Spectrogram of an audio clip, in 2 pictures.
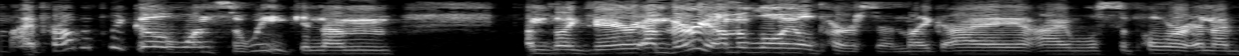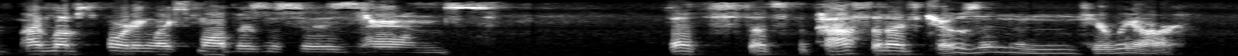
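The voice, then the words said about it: Hoarse, worn-out voice. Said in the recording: “My voice is shot ... Why was your voice be shot? ... you really should stop yelling and shouting”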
